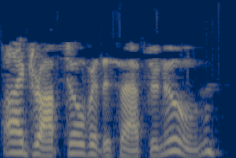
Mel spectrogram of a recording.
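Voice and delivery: put-on high-pitched, gushing older lady; high, effusive matron. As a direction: explain it sociably in a high, gushing voice.

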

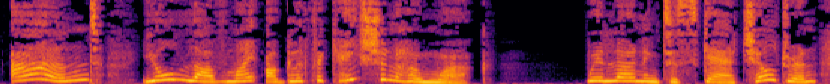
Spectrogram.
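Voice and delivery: Sophie, wheedling. Acted. Narrator voices Sophie coaxing Agatha.

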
